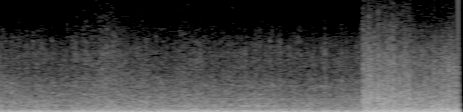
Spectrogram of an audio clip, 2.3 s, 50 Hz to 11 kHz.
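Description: Field gun in Steel Division 2 firing, a rolling wash of artillery rumble and blast noise that swells louder near the end, with no distinct individual shots standing out.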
